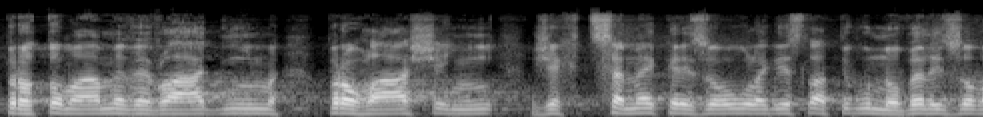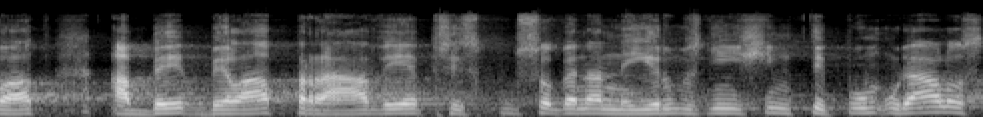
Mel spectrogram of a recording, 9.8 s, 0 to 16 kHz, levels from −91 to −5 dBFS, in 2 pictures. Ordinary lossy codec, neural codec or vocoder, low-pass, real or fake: Opus, 24 kbps; none; 9.9 kHz; real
